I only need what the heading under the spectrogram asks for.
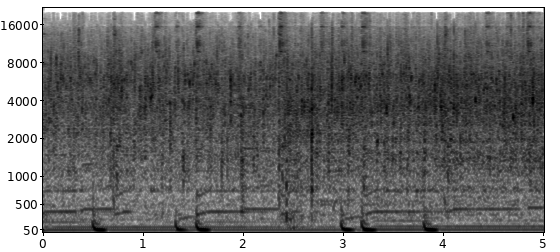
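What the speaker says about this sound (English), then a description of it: "there's our 4th piece going into the fryer" Chicken wings deep frying in a fryer, a dense steady bubbling sizzle close up, punctuated by several low knocks and thuds, with no one speaking.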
